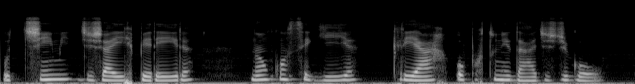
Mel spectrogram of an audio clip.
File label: PORTUGUESE BRAZIL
